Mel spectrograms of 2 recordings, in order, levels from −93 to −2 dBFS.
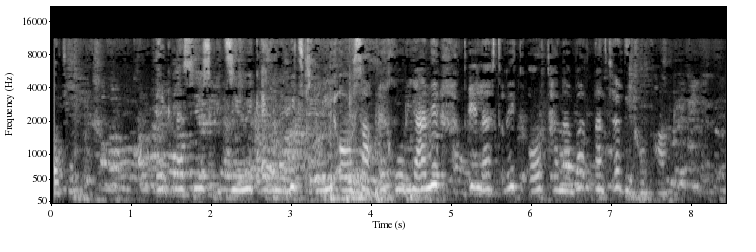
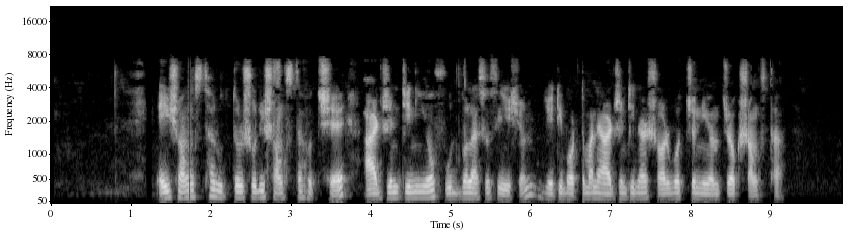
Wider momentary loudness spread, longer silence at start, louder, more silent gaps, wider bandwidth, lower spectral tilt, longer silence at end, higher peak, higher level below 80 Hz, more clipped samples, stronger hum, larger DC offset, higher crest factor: first, 18 LU vs 8 LU; second, 0.05 s vs 1.05 s; first, -20 LUFS vs -23 LUFS; second, none vs 1.20-1.26 s; first, 12 kHz vs 7.8 kHz; about the same, -3.5 dB/octave vs -3 dB/octave; second, 0 s vs 0.75 s; about the same, -2 dBFS vs -2 dBFS; first, -44 dBFS vs -66 dBFS; neither; neither; neither; about the same, 20 dB vs 22 dB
